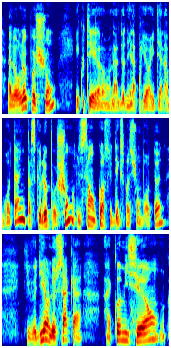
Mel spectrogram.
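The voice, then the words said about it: Ardèche regional French accent. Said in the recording (French): “comme on dirait dans ma bonne région d'Ardèche, avec cet accent.”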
